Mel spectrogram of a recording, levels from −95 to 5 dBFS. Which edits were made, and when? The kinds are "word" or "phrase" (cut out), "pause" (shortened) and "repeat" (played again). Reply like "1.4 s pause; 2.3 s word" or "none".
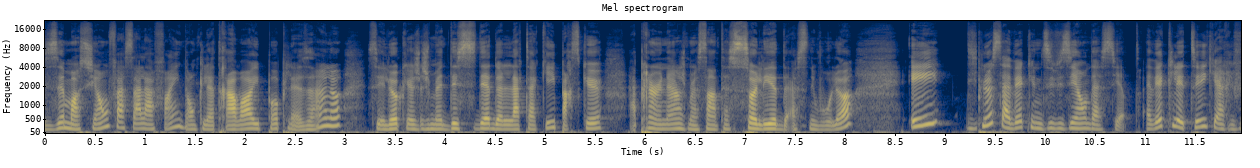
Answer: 3.7 s word; 9.3 s word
